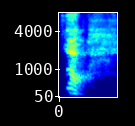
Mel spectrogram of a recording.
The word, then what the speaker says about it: tête: They got rid of the S because nobody pronounced it, replaced it with a circumflex, but it's tête.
